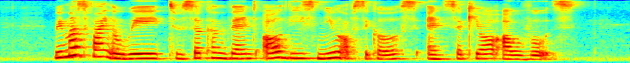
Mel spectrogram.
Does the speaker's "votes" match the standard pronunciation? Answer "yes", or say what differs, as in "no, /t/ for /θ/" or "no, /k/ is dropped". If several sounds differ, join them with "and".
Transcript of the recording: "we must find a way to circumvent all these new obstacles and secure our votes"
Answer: yes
